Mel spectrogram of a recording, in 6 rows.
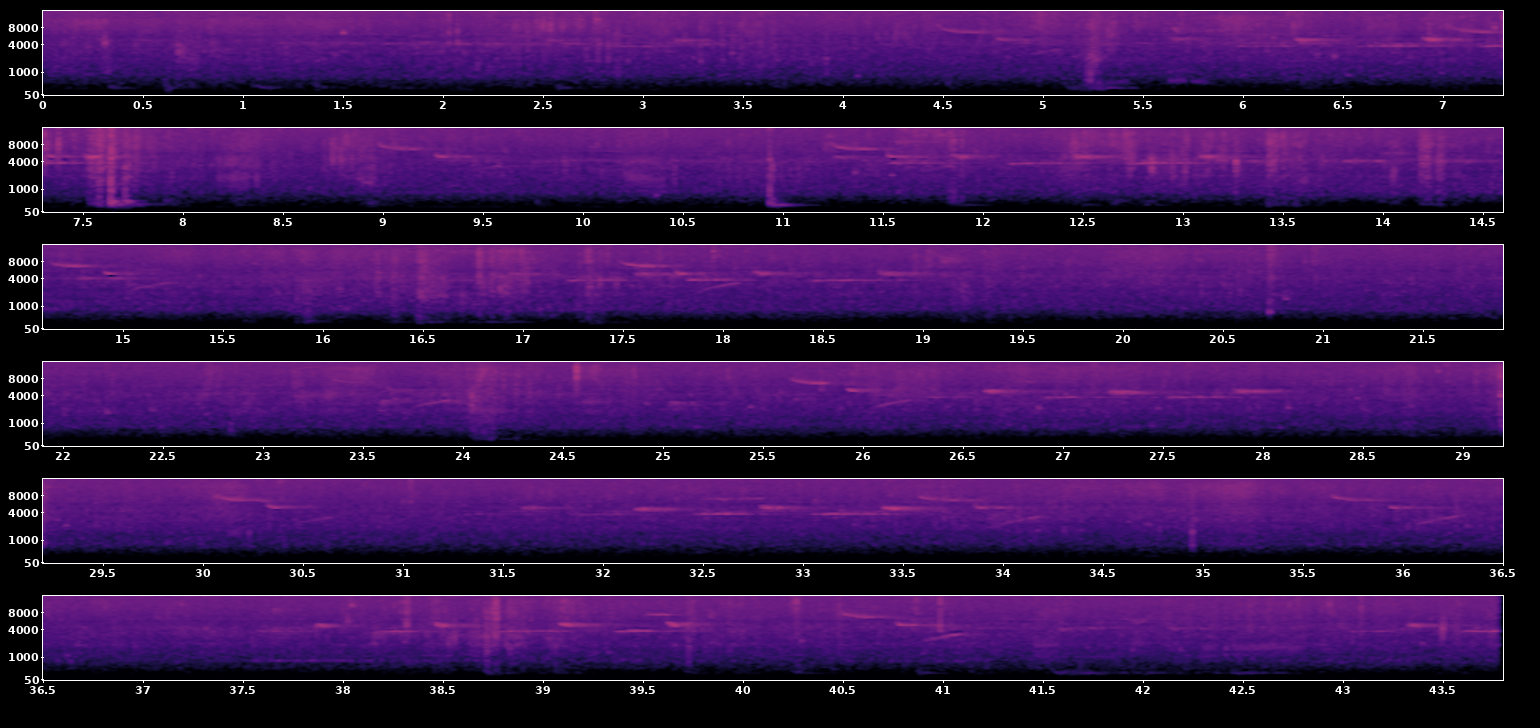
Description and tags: Steps in the forest
Recorded in Mátrafüred (Hungary) forest with a Zoom H1.
nature, naturesound, forest, steps, sound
